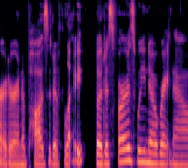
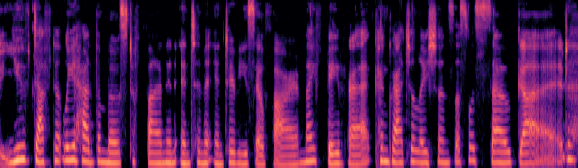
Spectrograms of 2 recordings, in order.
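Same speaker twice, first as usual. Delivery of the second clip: fake, put-on baby voice. Retelling how Paris ended an interview: Paris Hilton fake baby voice. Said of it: "She switches into her fake voice and says".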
